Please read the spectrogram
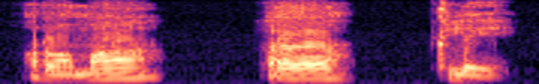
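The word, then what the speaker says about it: roman à clef: aroma ah clay as it is french a pronunciation is quite different roma a clay and f stands for french it means or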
